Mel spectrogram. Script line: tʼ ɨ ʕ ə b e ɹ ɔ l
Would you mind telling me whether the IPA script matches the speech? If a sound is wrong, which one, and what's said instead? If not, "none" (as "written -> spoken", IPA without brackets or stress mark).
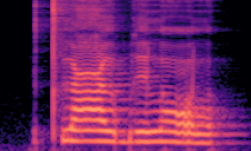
ɹ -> l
